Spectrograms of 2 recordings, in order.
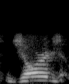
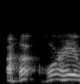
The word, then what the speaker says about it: Jorge: In his post fight interview, Lundy called for a shot at WBA ring lightweight champion Jorge Linares, which he pronounced George Linares.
